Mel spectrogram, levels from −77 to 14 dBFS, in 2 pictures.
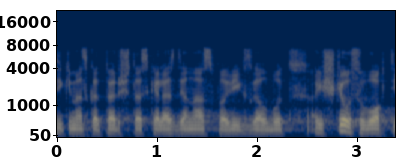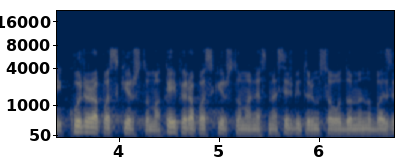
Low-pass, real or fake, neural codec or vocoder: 7.2 kHz; real; none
